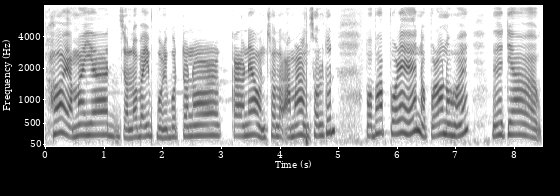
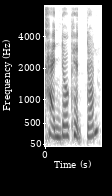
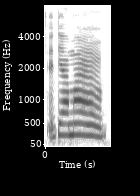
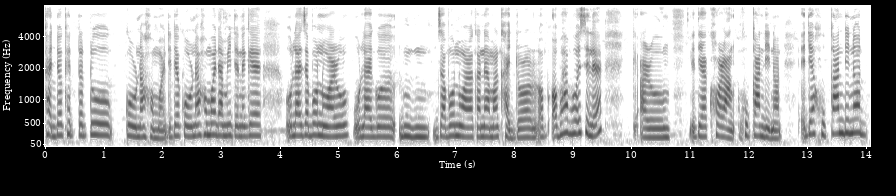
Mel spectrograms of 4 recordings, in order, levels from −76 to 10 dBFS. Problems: none marked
